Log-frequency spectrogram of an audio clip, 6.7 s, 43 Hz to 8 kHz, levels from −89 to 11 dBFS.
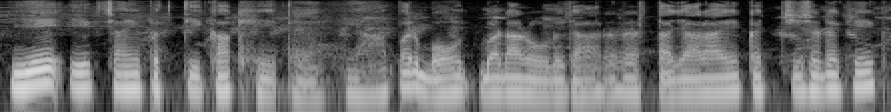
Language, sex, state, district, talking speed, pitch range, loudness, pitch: Hindi, male, Uttar Pradesh, Saharanpur, 195 wpm, 100-125 Hz, -18 LUFS, 110 Hz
